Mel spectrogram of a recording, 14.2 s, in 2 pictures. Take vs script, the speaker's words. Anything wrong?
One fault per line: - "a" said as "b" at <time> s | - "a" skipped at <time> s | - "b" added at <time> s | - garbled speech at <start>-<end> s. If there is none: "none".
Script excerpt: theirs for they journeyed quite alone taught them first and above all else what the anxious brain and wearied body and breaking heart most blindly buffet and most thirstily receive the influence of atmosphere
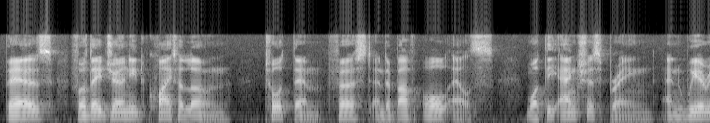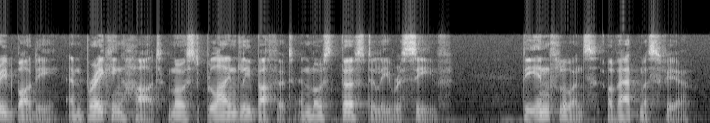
none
